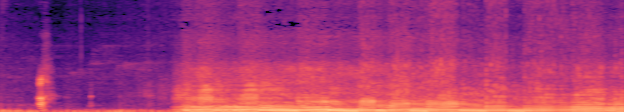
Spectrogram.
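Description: Dirt bike engine revved hard from about two seconds in, its pitch rising and falling over and over as the rider struggles for grip climbing a slippery muddy slope.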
